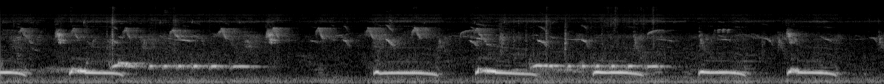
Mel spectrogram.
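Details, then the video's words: Strange-voiced spotted dove used as lure audio: short downslurred coos in loose bursts with two long, flat, slightly buzzy trilled notes, and faint high chirping of other birds in the background. "burung balam suara aneh"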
